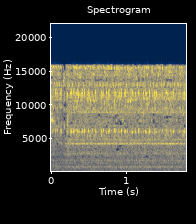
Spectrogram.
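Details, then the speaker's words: Eumig 8mm dual-gauge projector after transport servicing with bearings secured: steady, even whirr with no squeak or catching, running smoothly forward; normal running. "and that's running really quite nicely um Swit it on backwards see it was certainly sticking on backwards before and again that seems to run quite nicely"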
